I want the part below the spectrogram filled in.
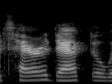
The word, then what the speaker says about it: pterodactyl: You can't hear a pterodactyl when they use the bathroom. Because the P is silent.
